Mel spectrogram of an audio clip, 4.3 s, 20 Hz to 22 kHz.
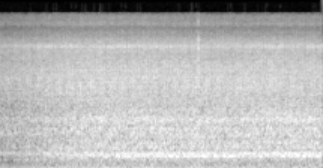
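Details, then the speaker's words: Car with code P0303, cylinder 3 misfire, idling during a coil-unplugging test: uneven lumpy pulse about four beats a second from one dead cylinder; unplugging coils 4, 2, 1 changes the engine, 3 doesn't; plug or coil pack suspected. "so we have a code p0303 for cylinder 3 misfire right simple diag 4 3 2 1 I'm going to take off four and you can hear the engine change right"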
